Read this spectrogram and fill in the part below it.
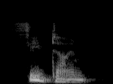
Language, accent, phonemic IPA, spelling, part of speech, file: English, Southern England, /ˈsiːdˌtaɪm/, seedtime, noun, LL-Q1860 (eng)-seedtime.wav
- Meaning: 1. The time to sow seeds 2. A time for new development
